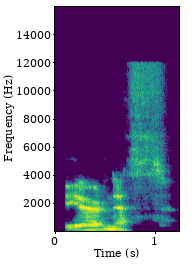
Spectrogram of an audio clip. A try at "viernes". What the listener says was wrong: Yeah, good. Viernes. Viernes. Good. So again, emphasizing that sound of the I, E, and then the E is an E.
